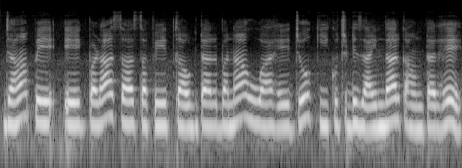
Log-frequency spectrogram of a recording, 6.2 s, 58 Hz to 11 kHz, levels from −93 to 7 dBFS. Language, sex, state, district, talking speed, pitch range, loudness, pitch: Hindi, female, Rajasthan, Jaipur, 155 wpm, 215-235 Hz, -12 LUFS, 225 Hz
